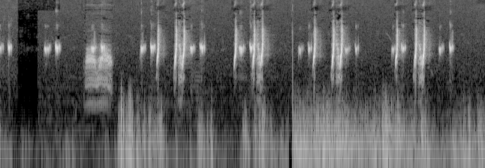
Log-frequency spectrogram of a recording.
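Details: Quail voice from a Mianwali cassette played for hunting: short paired high notes alternate with bursts of sharp chirps, about one group a second, over low rustling background noise.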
